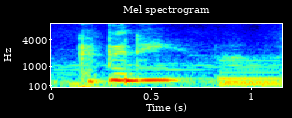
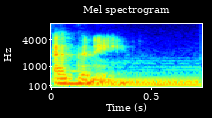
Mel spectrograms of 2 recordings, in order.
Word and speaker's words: Ebony: Because it's E-B-O-N-Y. Okay. Yeah. It does sound like Boney, or spelled kind of like that, but...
